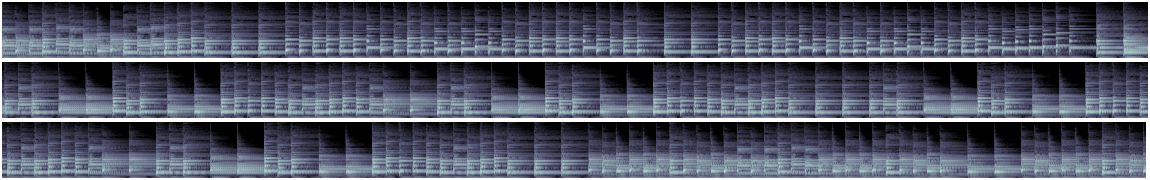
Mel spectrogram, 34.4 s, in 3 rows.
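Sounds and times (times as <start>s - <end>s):
hornpipe played on banjo: 0.0s - 34.3s.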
